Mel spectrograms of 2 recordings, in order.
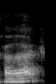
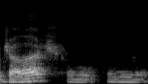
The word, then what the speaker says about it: Chadash: Hay apéndices o complementos como el Hadash o Chadash, dependiendo de cómo lo lean. Se escribe Chadash si tú lo pronuncias en el lenguaje anglo, o Hadash si lo pronunciamos en español.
